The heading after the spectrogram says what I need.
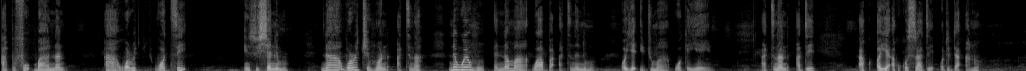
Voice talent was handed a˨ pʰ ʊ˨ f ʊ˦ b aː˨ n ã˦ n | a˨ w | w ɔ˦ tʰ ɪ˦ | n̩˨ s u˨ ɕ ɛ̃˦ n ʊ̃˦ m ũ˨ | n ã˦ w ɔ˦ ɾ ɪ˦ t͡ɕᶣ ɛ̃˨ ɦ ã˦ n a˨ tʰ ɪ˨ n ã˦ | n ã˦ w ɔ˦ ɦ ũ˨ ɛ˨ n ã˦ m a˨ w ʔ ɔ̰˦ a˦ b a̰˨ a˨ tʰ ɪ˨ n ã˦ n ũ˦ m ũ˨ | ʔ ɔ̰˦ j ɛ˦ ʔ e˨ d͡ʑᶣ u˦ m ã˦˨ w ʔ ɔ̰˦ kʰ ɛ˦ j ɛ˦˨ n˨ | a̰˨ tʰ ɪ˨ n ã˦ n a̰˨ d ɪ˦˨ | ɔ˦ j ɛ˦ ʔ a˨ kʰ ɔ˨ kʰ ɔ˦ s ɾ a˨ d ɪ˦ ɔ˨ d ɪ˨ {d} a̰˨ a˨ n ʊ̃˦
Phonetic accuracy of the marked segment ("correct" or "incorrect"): correct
